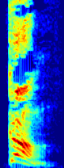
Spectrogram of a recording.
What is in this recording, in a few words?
"GANG", boy; ErRenmj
